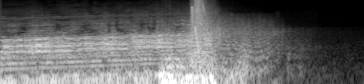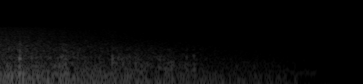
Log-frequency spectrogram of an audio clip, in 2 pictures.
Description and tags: A laser shot I made for a project I'm working on with some charging at the beginning
Laser, Sci-Fi, alien, energy, pulse, shoot, shot, space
